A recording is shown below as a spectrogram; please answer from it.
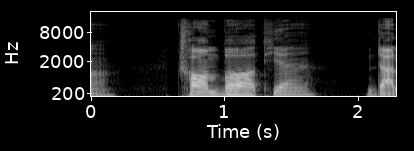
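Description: Speech only: a man narrating a folk tale in Hmong, a phrase ending just after the start and another from about half a second in to near the end.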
